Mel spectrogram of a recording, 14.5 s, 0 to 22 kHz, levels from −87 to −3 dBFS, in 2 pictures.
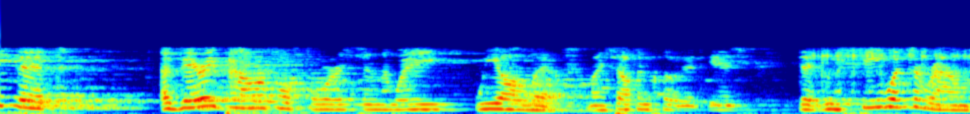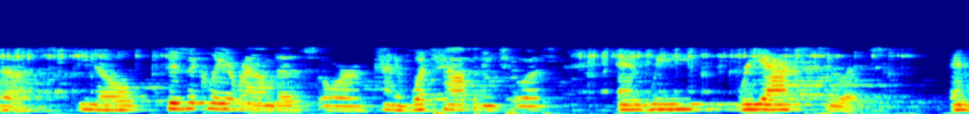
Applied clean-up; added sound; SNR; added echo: classical method WPE with log-MMSE.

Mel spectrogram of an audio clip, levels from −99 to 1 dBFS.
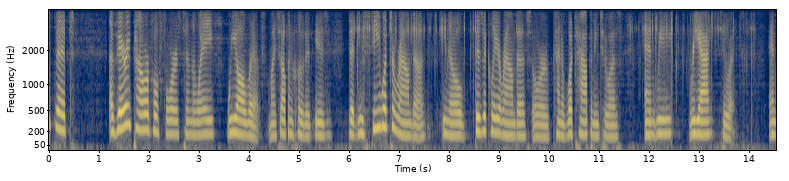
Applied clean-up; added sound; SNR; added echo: neural separator model SepFormer WHAMR!.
